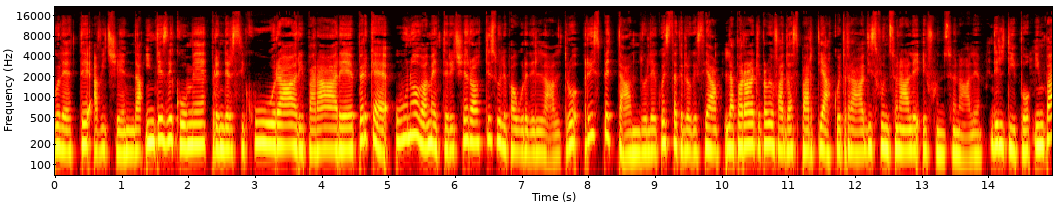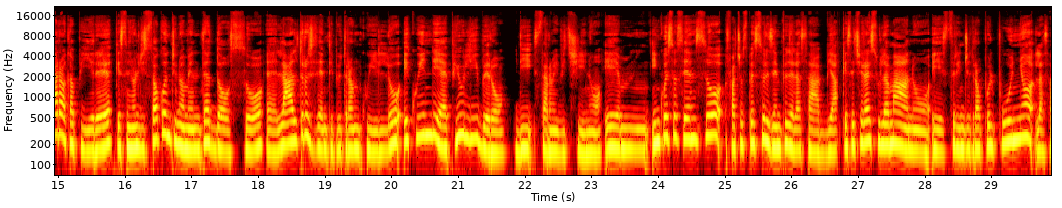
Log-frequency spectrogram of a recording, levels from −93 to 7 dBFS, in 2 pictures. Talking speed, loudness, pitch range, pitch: 165 wpm, -20 LUFS, 165-205 Hz, 180 Hz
